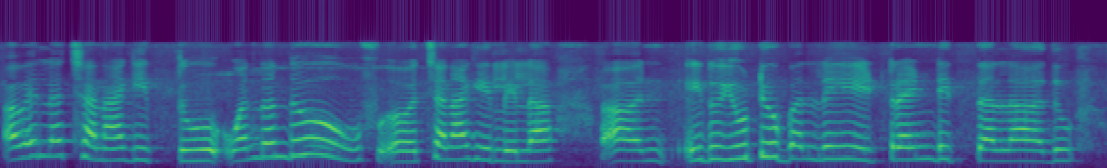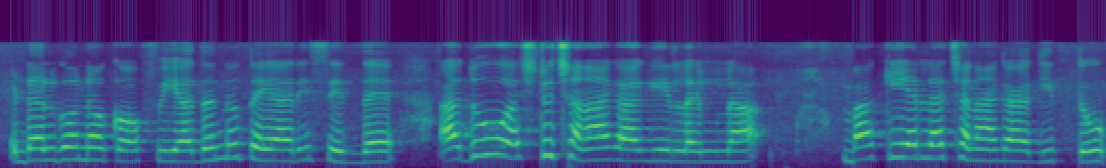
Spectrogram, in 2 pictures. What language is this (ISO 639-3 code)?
kan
